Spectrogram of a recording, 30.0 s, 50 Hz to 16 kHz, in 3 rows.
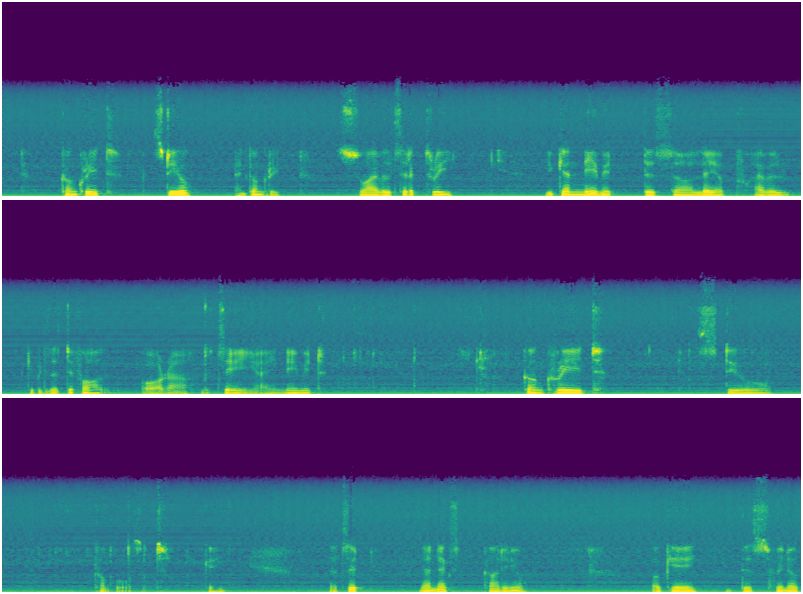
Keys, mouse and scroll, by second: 7.9 click, 12.7 BackSpace, 14.3-23.4 typing, 25.5 click, 29.3-29.9 drag.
